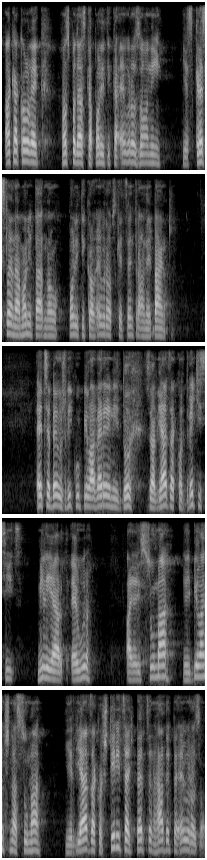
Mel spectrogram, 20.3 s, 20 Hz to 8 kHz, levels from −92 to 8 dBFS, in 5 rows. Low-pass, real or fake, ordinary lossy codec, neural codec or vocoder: 7.2 kHz; fake; none; vocoder, 22.05 kHz, 80 mel bands, HiFi-GAN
